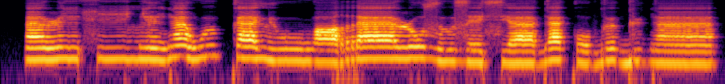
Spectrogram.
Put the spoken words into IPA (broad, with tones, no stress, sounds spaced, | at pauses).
æ̃˨ ɭ ĩ˨ x iː˨ ʎ ẽ˨ ɡ æ̃˦˨ w ɯ˦ k æ˦ lʲ uː˨ w ɑ˨ r æː˦ ɭ o˦ z ɯ˨ z e˨ sʲ æː˨ ɡ æ˦ k o˨ ɡ ø˦˨ ɡ y˨ ɡ æ̃ː˨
